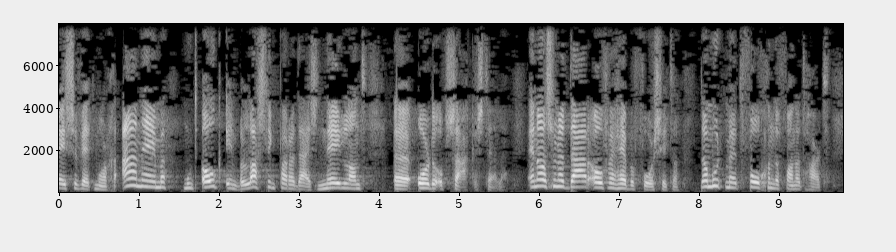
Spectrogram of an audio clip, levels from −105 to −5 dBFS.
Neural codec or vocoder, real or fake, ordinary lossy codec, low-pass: none; real; none; none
